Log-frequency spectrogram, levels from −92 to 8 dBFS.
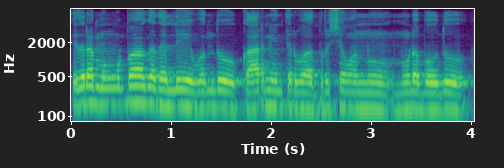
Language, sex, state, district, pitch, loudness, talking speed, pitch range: Kannada, male, Karnataka, Koppal, 140 Hz, -15 LUFS, 105 wpm, 130-150 Hz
